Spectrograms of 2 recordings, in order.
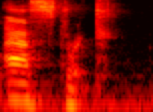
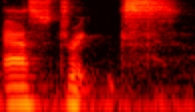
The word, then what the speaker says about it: asterisk: mercury which is hg you should have a little asterisk some people pronounce it asterix i don't know why astrid and then over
